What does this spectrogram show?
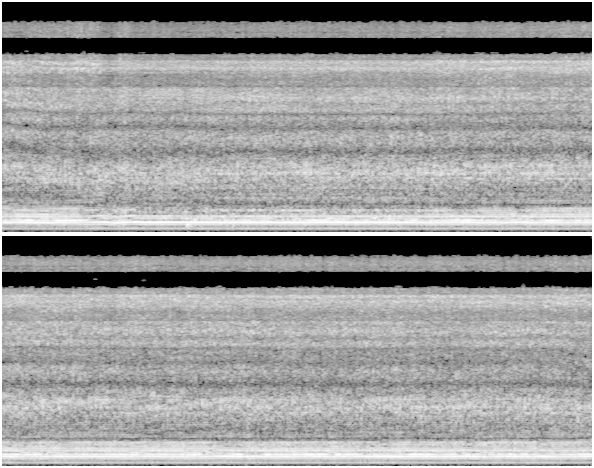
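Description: Small petrol engine of a walk-behind motor cultivator running steadily as the machine tills soil.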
